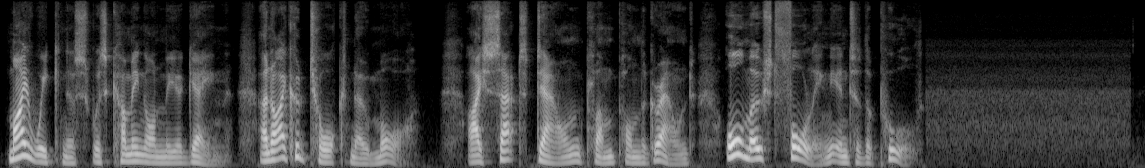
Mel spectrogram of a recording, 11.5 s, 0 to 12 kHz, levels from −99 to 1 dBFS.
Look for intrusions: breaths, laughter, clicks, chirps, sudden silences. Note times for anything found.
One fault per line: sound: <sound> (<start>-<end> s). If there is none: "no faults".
no faults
